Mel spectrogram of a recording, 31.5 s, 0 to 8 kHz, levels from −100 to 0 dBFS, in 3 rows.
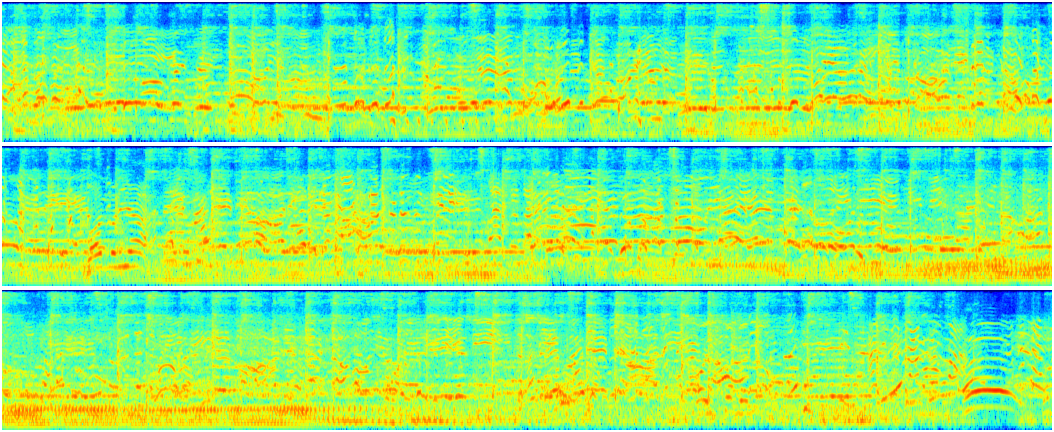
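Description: Across the whole clip the level keeps swinging by around 10 dB. Loud and quiet passages sit unnaturally close together, so the sound feels squashed. This is gain pumping, likely from input gain set far too high and a fast limiter or compressor clamping down on each peak. Nothing above 8 kHz comes through, which fits a wideband call codec.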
